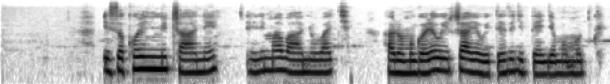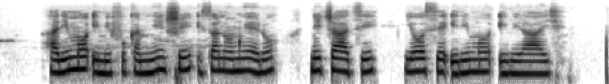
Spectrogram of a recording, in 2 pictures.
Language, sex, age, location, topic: Kinyarwanda, female, 18-24, Musanze, agriculture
